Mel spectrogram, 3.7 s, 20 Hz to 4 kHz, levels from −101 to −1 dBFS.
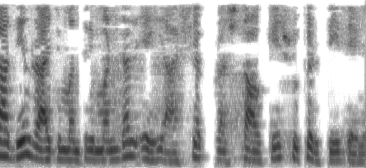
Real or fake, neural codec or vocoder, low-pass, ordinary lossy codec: real; none; 3.6 kHz; AAC, 16 kbps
